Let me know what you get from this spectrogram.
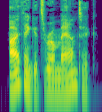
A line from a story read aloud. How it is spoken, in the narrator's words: Wendy says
